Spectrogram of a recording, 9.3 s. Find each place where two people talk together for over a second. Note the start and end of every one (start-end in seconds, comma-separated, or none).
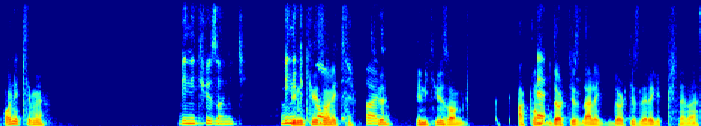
3.9-5.2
